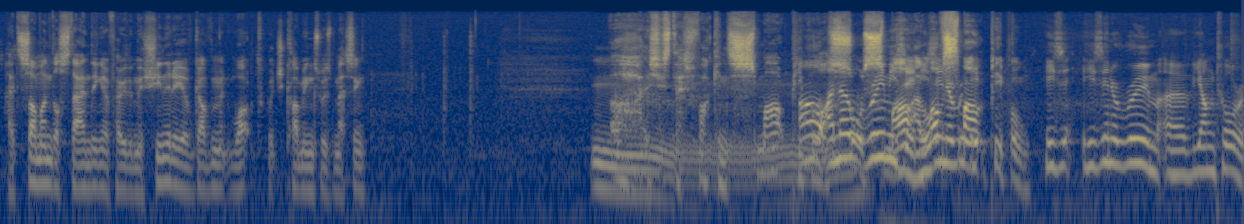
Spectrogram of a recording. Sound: sigh

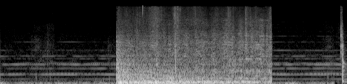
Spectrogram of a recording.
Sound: loud panicked running

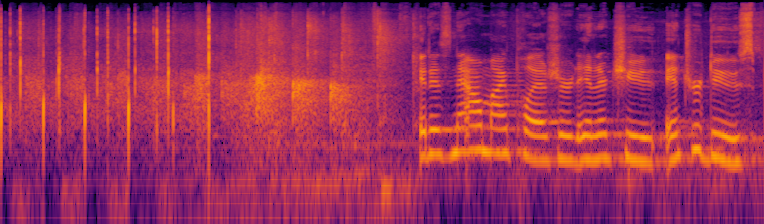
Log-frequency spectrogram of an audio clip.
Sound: applause

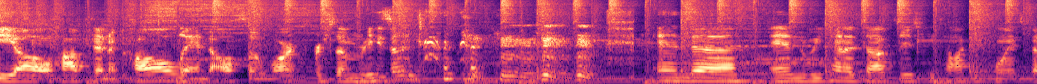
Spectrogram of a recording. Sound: both laugh

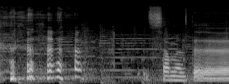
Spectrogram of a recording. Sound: laughs

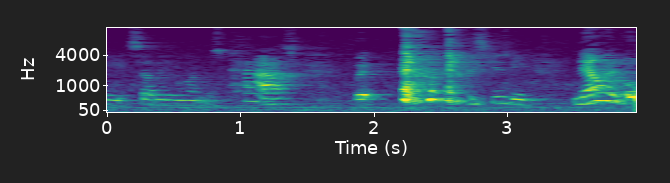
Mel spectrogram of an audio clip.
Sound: coughs

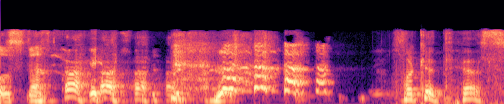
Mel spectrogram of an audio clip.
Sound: all laughing

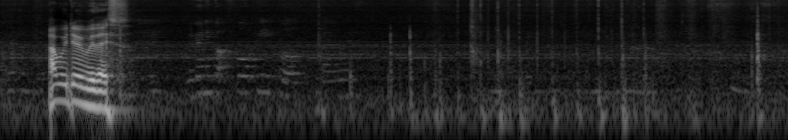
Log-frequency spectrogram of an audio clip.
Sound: back ground talk from IT support

